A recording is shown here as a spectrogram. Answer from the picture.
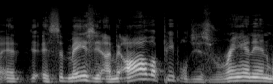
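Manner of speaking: ordinary talk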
